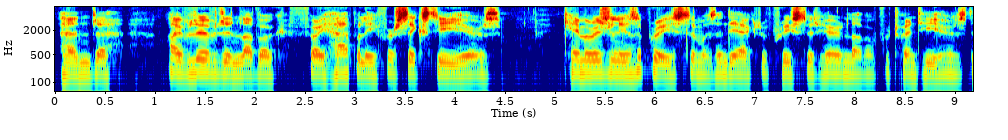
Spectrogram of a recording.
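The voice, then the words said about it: Irish accent. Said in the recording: “the listeners will probably gather from my accent that I'm from somewhere else. I'm from Ireland.”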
